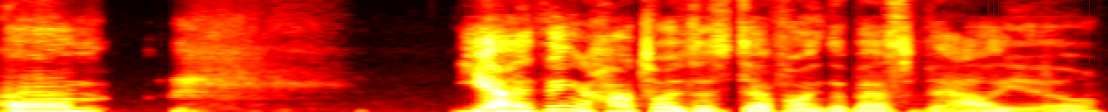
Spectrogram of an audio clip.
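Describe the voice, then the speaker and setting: A young man talks loosely on a hobby podcast, filling gaps with ums and dropping the odd curse. His voice sits on the higher side for a man. The sound is close and dry, with no room around it. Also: measured pace, no room sound. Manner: loose, rambling, many ums and swears. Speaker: co-host. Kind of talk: casual podcast chat.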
